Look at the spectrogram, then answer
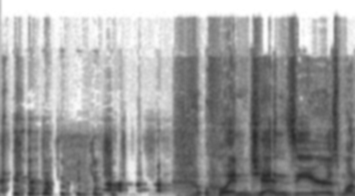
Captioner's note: laughing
